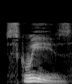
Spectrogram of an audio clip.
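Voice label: "squeeze", English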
